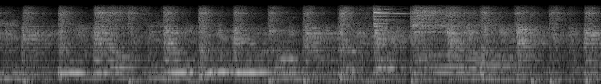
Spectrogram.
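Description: Live rock band playing loud: electric guitars over a drum kit keeping a steady beat.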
